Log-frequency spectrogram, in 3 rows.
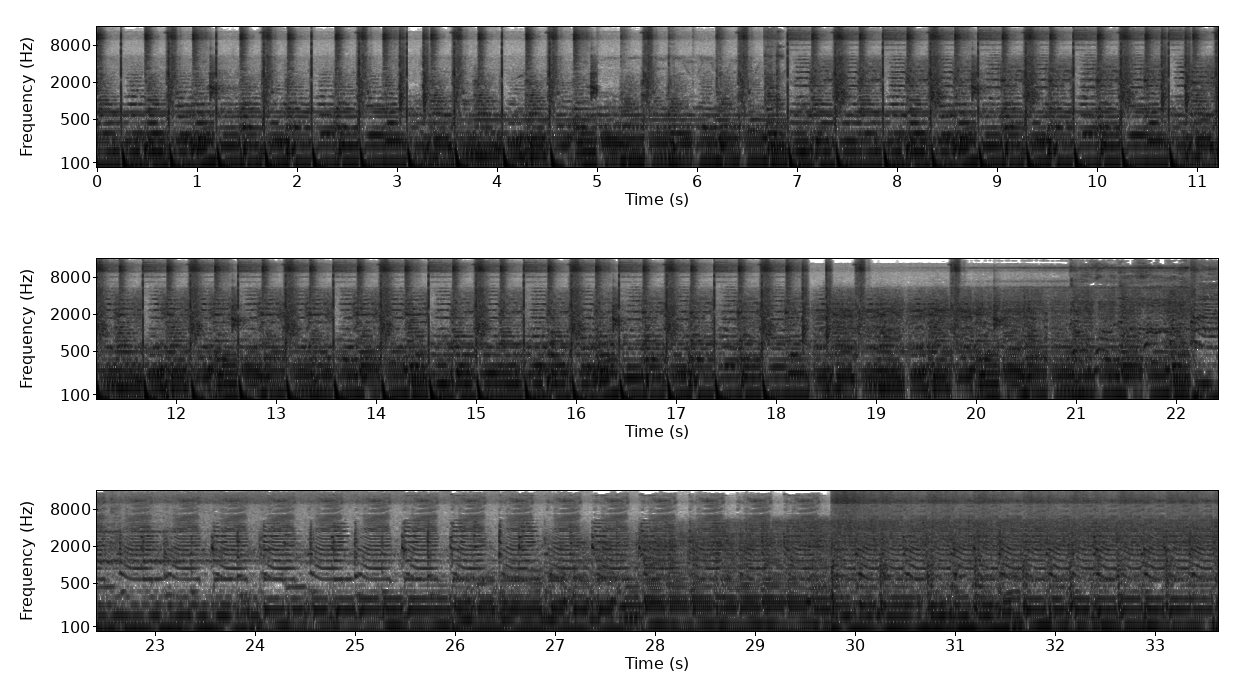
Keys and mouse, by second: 0.1 e, 6.0 space, 6.2 z, 8.1 alt+z, 8.6 space, 10.3 g, 12.9 alt+click, 13.7 ctrl+click, 14.7 g, 18.2 ctrl+click, 19.0 KP_Decimal, 20.6 shift+middle click, 21.6 g, 23.7 ctrl+click, 24.5 g, 27.0-28.1 ctrl+drag, 28.6 KP_Decimal, 29.9 ctrl+click, 31.1 g.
